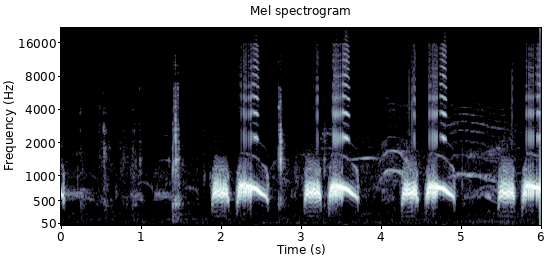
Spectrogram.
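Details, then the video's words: Spotted dove used as a decoy, cooing and calling to lure wild doves: a few soft scraps and a click first, then loud, hollow paired coos, the second of each pair falling in pitch, repeated about every second. "Chim Cu Mồi THÚC GÙ Và GÁY GỌI Bổi Căng Đét"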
